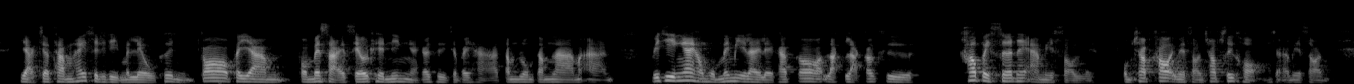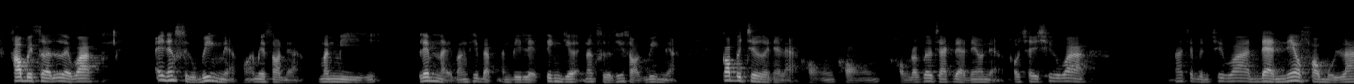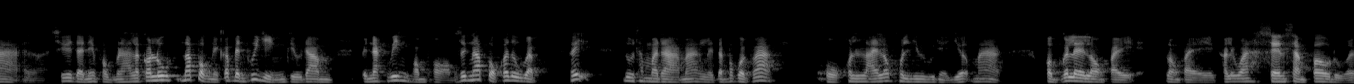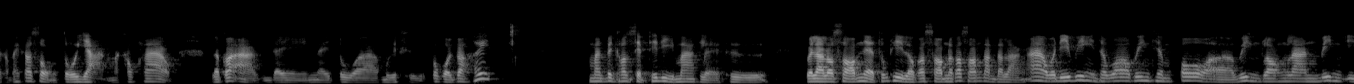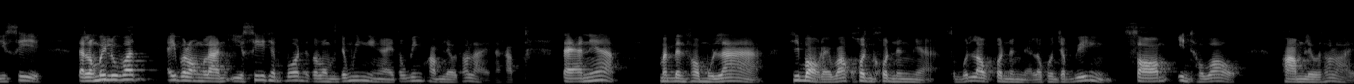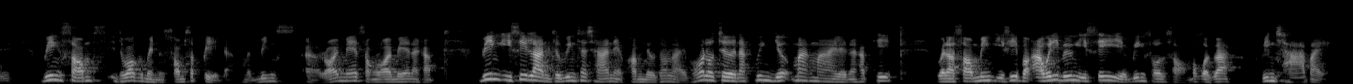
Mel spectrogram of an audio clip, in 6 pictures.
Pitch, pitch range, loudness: 140 Hz, 115-165 Hz, -33 LUFS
